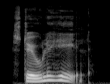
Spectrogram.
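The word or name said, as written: STØVLEHÆL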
